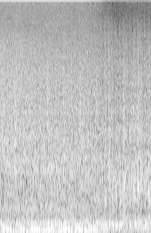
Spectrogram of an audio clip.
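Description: A steam locomotive hisses loudly as it vents steam.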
